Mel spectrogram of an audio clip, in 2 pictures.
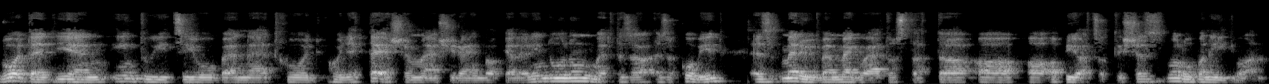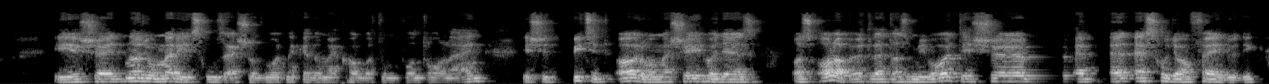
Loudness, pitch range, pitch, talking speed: -21 LUFS, 105-135 Hz, 115 Hz, 135 wpm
